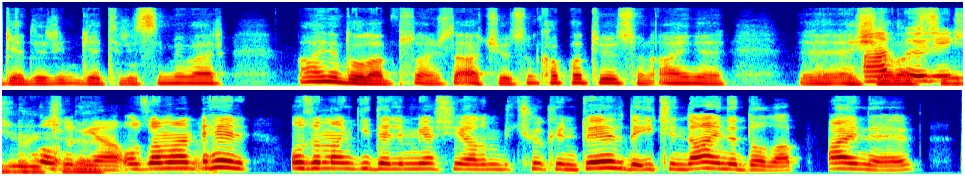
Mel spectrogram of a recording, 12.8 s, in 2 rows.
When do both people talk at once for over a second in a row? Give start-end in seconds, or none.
5.7-7.1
